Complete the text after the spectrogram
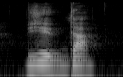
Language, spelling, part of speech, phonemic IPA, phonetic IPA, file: Swedish, bjuda, verb, /²bjʉːda/, [²bʝʉ̟ːd̪a], Sv-bjuda.ogg
- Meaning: 1. to offer, to give as a gift 2. to offer (a specified thing), to give (a specified thing) as a gift 3. to invite 4. to invite (to something specified) 5. to bid (e.g. within an auction or similar)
